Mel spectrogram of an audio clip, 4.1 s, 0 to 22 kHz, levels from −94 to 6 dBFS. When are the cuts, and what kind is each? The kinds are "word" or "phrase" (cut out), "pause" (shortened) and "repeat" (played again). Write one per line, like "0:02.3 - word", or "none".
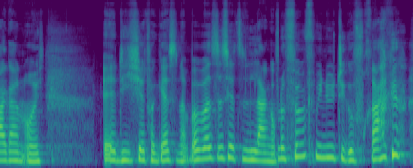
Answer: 0:01.5 - word
0:02.8 - phrase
